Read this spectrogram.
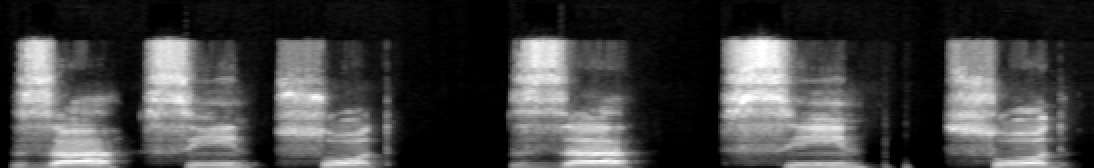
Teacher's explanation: صفیریہ کا مطلب ہوتا ہے سیٹی والے، کہ قرآن کریم میں ایسے حروف جن کو سیٹی کے ساتھ پڑھا جاتا ہے. حروف صفیریہ یعنی سیٹی والے حروف، ان کی تعداد 3 ہے.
